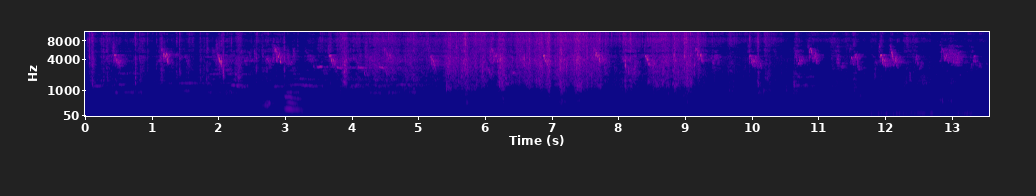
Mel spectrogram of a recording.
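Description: Faint birds chirping now and then, with a stretch of plastic carry bags rustling in the middle.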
